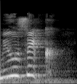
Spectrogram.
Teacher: in music also za sound is there, though the letter is S but the sound is za, and it is in the middle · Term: z sound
